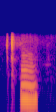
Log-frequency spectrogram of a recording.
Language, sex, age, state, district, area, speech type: Manipuri, female, 45-60, Manipur, Imphal East, rural, conversation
